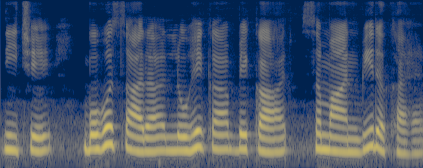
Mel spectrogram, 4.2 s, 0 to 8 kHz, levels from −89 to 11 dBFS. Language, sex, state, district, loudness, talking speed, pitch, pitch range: Hindi, male, Punjab, Pathankot, -16 LUFS, 140 wpm, 220 Hz, 205-235 Hz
